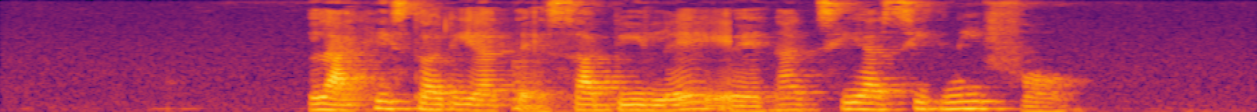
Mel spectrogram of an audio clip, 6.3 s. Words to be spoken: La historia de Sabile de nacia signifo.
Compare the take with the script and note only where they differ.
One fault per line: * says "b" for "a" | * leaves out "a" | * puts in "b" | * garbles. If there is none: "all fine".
all fine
